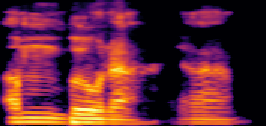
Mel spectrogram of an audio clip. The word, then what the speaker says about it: mbuna: tonight we're gonna discuss mbuna or as aptly named by the native people um buna with a with a you it's a silent I've met so many people who don't necessarily know how it's pronounced and they feel awkward saying it so just imagine a you before it and it'll make your life easier are the most common and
